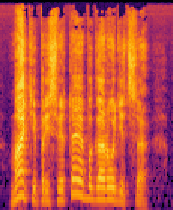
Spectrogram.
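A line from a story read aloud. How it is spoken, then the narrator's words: Loud desperate prayer. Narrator (Russian): молился он громко и отчаянно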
